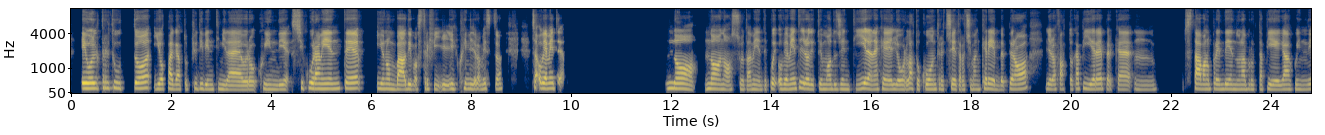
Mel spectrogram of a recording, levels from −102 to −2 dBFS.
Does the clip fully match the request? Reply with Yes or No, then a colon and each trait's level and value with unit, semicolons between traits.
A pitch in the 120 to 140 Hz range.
No: medium, 185 Hz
